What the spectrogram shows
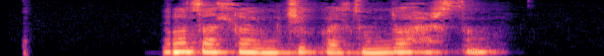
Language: Mongolian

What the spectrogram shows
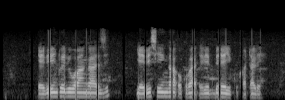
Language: Ganda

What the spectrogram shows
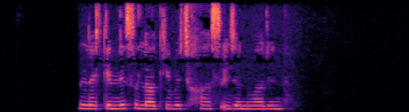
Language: Northern Hindko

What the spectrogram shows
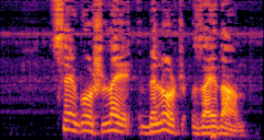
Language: Kohistani Shina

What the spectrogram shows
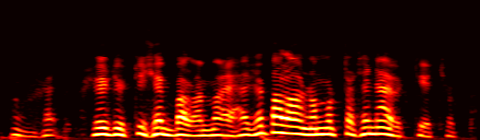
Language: Finnish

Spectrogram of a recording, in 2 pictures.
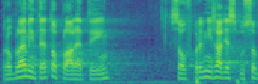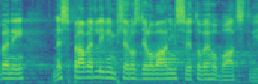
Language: Czech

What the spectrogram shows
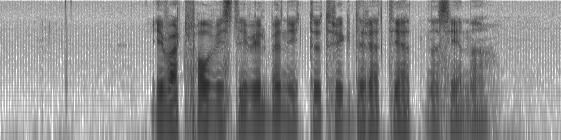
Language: Norwegian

